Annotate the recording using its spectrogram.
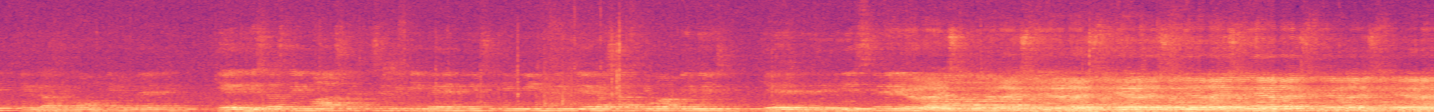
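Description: A choir of men chants slowly together in a large echoing hall.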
